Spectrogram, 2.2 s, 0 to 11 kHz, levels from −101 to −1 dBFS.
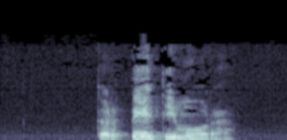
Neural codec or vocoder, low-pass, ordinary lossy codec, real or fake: none; 9.9 kHz; MP3, 32 kbps; real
